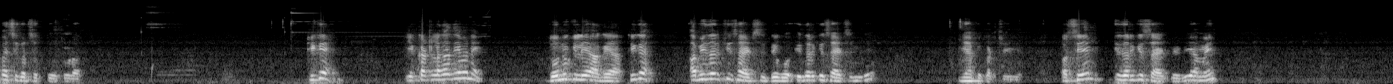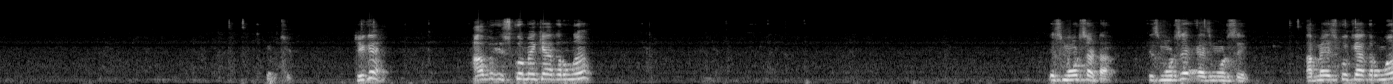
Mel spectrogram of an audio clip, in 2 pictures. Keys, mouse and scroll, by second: 20.1 alt+w, 20.6 alt+w.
